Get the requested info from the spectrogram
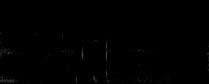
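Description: Near silence in a pause between spoken phrases, with a few faint short clicks in the first second.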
